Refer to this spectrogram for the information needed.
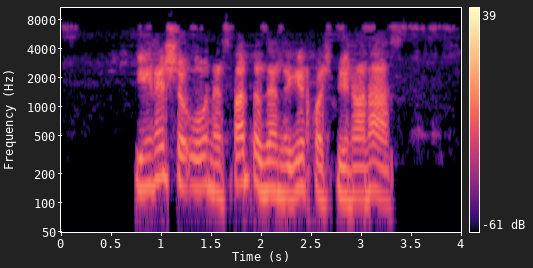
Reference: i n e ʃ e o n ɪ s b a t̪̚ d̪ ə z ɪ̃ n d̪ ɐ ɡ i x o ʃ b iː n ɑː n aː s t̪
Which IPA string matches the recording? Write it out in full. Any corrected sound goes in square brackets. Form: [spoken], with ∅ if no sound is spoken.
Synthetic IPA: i n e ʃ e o n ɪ s b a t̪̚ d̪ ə z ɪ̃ n d̪ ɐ ɡ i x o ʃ b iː n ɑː n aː s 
